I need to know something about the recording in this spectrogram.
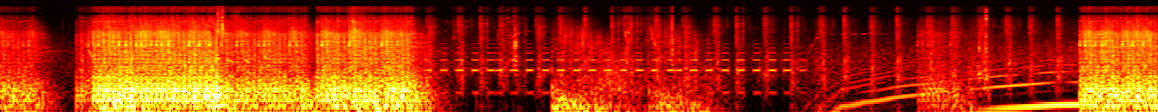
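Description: An automatic rifle fires rapid bursts at close range.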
